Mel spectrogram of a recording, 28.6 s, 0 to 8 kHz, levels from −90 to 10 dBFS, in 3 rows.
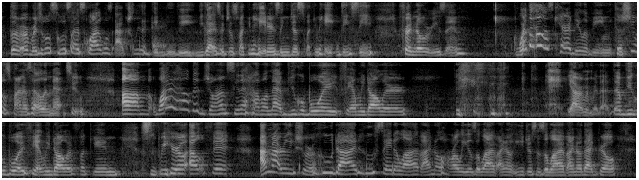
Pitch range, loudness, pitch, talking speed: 180-245 Hz, -32 LUFS, 210 Hz, 185 wpm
